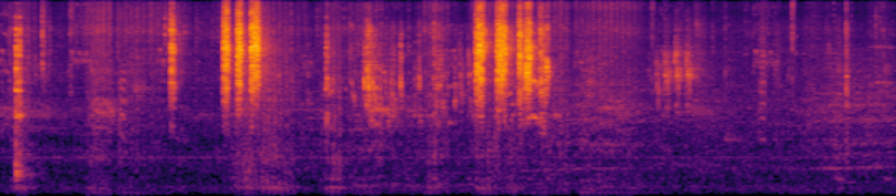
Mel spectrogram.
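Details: Budgerigars in breeding pairs call sporadically with short, harsh chirps and clusters of rapid scratchy notes, separated by quieter gaps.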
